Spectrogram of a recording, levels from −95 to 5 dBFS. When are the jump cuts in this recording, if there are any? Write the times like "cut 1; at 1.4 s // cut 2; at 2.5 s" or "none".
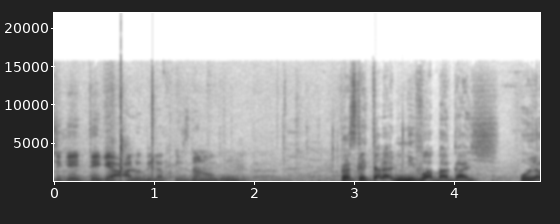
none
